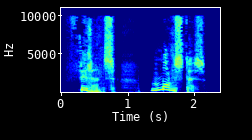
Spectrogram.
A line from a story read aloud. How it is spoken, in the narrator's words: cried the lady, sinking on the sofa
